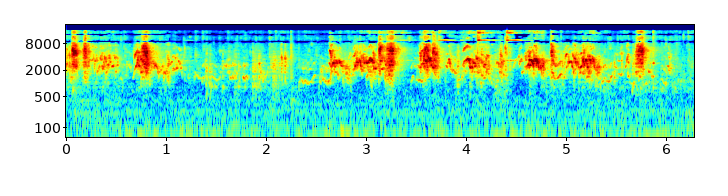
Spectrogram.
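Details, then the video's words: Several pet parakeets in loud Saturday-morning chatter, strong raspy warbles and squawks in waves, a brief lull before building again to busy overlapping calls. "Parakeets Saturday morning"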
